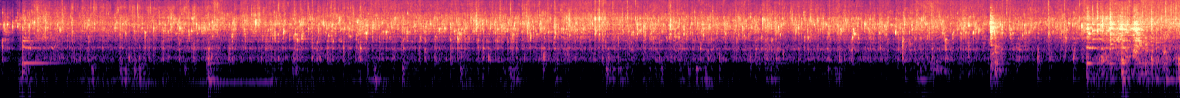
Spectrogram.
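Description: Fish heads frying in hot ghee in a pan: a steady crackling sizzle that grows louder near the end, with a few knocks of a spoon stirring them.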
